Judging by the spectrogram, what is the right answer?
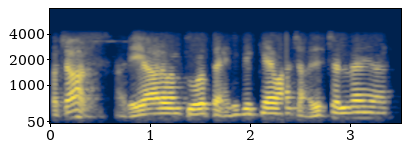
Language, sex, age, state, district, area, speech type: Hindi, male, 18-30, Madhya Pradesh, Jabalpur, urban, conversation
